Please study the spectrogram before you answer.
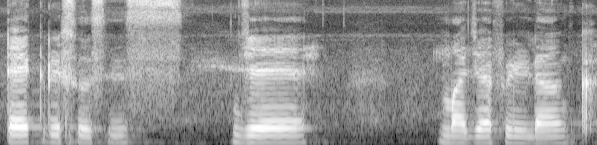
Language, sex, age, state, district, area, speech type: Goan Konkani, male, 18-30, Goa, Salcete, urban, spontaneous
